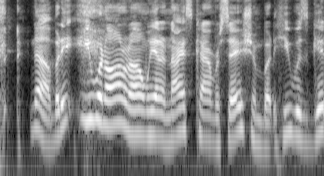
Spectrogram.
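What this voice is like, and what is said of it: Usual voice. Nothing is said of it.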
